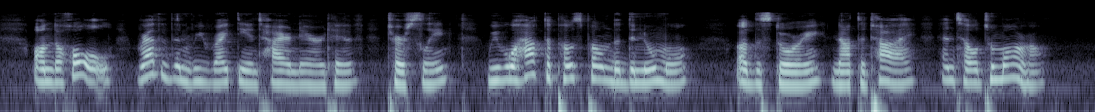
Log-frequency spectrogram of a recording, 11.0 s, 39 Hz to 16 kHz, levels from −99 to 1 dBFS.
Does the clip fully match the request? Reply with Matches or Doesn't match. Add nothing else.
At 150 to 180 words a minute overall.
Doesn't match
